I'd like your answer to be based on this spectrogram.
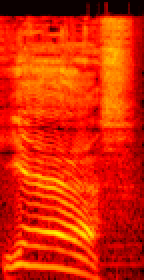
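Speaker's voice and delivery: a little triumphant yes; happy yes. Acted. Teacher acting a happy pose for the class, high delighted yes. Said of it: "with happy, we're like".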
